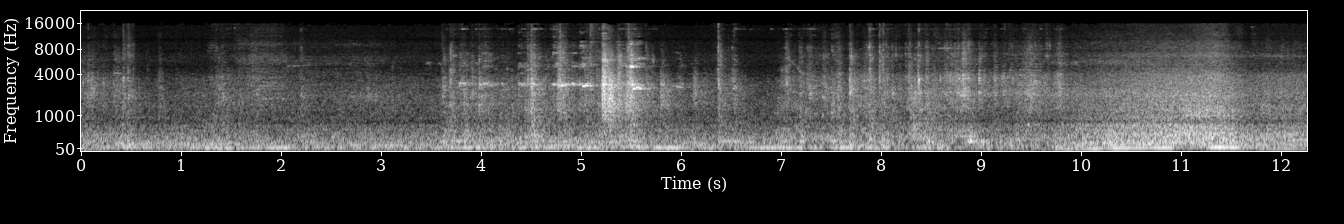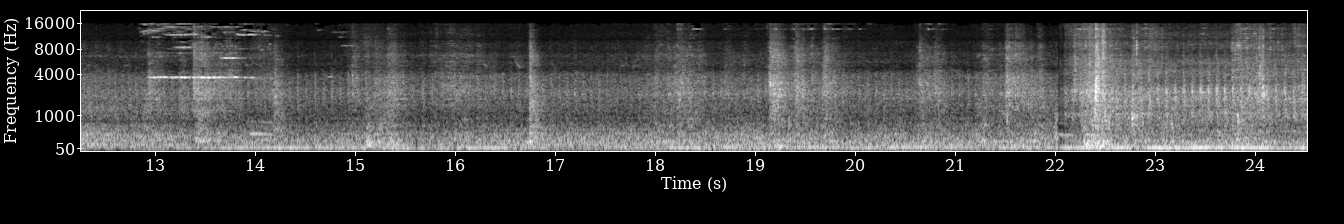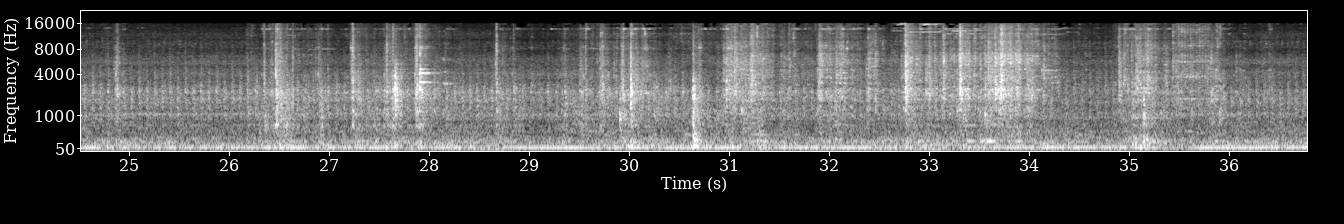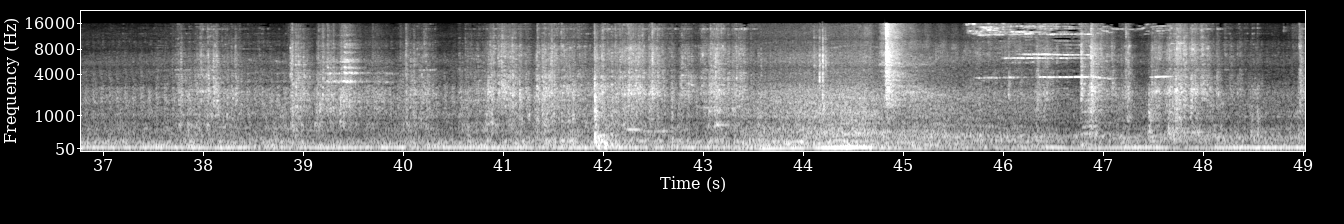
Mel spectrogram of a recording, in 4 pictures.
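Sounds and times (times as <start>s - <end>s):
metal arm and cart clanking: 0.0s - 10.4s, 12.7s - 49.0s
garbage truck diesel engine running: 11.6s - 49.0s
hydraulic arm lifting cart: 12.8s - 49.0s.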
